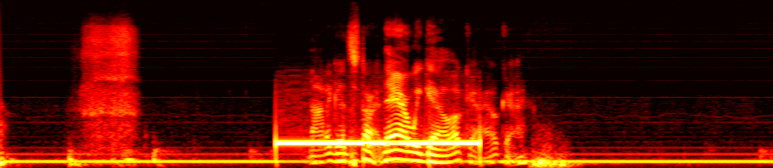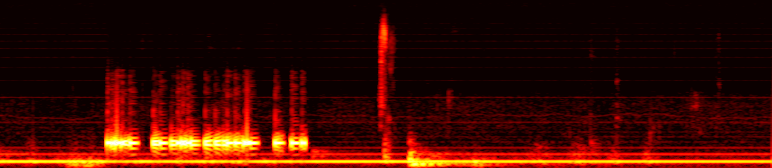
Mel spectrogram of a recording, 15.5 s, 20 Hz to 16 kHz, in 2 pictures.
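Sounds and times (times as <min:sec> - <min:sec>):
steady low phone dial tone: 0:02.8 - 0:04.8, 0:08.8 - 0:10.8
speech: 0:03.5 - 0:05.3.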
